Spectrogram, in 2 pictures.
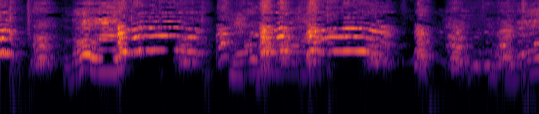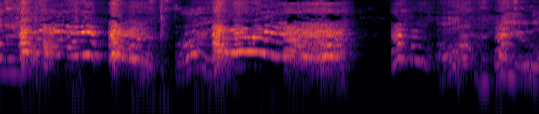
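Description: A husky 'talking': a string of drawn-out, howling yowls, each about a second long, rising and falling in pitch, with short breaks between them.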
